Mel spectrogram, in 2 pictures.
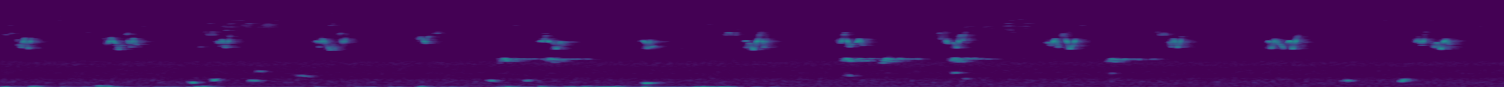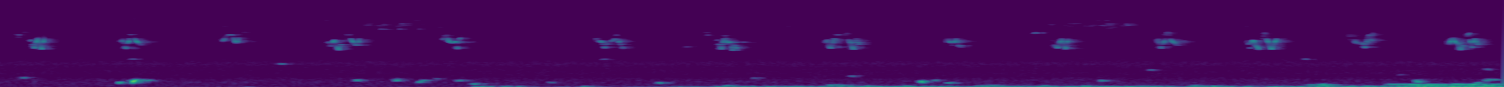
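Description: A bird chirping over and over, short high chirps about every two-thirds of a second. Under it runs a low rumble that drops out after about eight seconds and comes back, steadier and louder, about twenty seconds in.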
